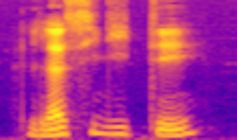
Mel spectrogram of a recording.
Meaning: acidity (the quality or state of being acid)
- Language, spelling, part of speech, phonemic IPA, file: French, acidité, noun, /a.si.di.te/, Fr-acidité.ogg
